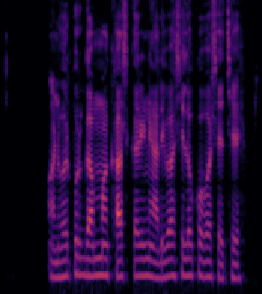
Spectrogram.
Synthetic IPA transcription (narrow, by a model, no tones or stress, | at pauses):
əɳʋəɾpuɾɡamːãkʰaskəɾinead̪iʋasilokoʋəʃet͡ʃʰe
